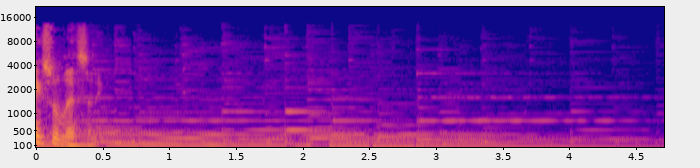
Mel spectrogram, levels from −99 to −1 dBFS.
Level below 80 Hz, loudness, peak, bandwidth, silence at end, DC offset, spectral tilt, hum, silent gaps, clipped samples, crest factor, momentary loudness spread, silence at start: -54 dBFS; -39 LUFS; -14 dBFS; 13 kHz; 0 s; under 0.1%; -4.5 dB/octave; none; none; under 0.1%; 24 dB; 21 LU; 0 s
